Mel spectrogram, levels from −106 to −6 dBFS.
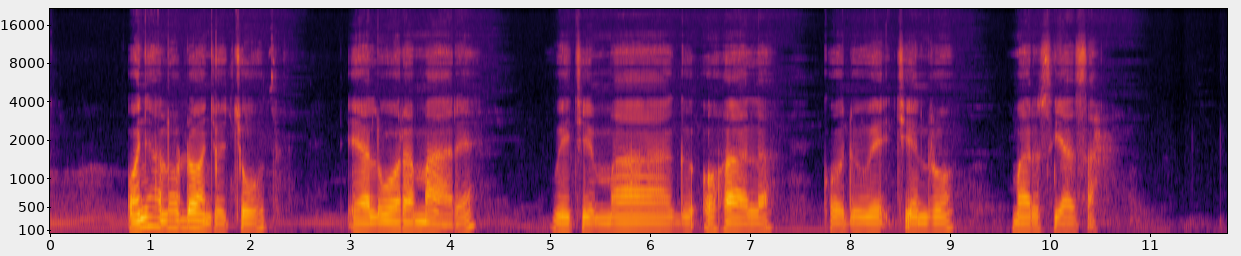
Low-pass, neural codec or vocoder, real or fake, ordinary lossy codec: none; none; real; none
